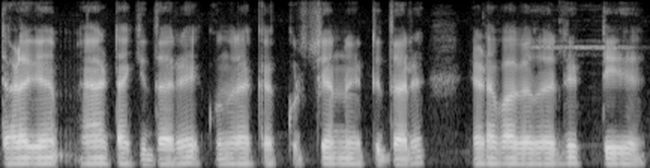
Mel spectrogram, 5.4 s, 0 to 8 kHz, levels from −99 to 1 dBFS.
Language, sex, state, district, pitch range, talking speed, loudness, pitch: Kannada, male, Karnataka, Koppal, 90-95 Hz, 90 wpm, -20 LUFS, 95 Hz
